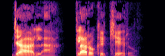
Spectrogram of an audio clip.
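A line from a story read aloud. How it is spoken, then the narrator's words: Exclaimed. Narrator (Spanish): exclamé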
